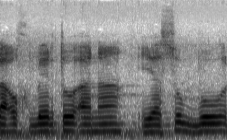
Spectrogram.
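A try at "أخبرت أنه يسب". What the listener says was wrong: انہ، انا نہیں، مجھے بتایا گیا، مجھے خبر ملی ہے کہ وہ ابو جہل گالیاں نکالتا ہے رسول اللہ صلی اللہ علیہ وسلم کو۔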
